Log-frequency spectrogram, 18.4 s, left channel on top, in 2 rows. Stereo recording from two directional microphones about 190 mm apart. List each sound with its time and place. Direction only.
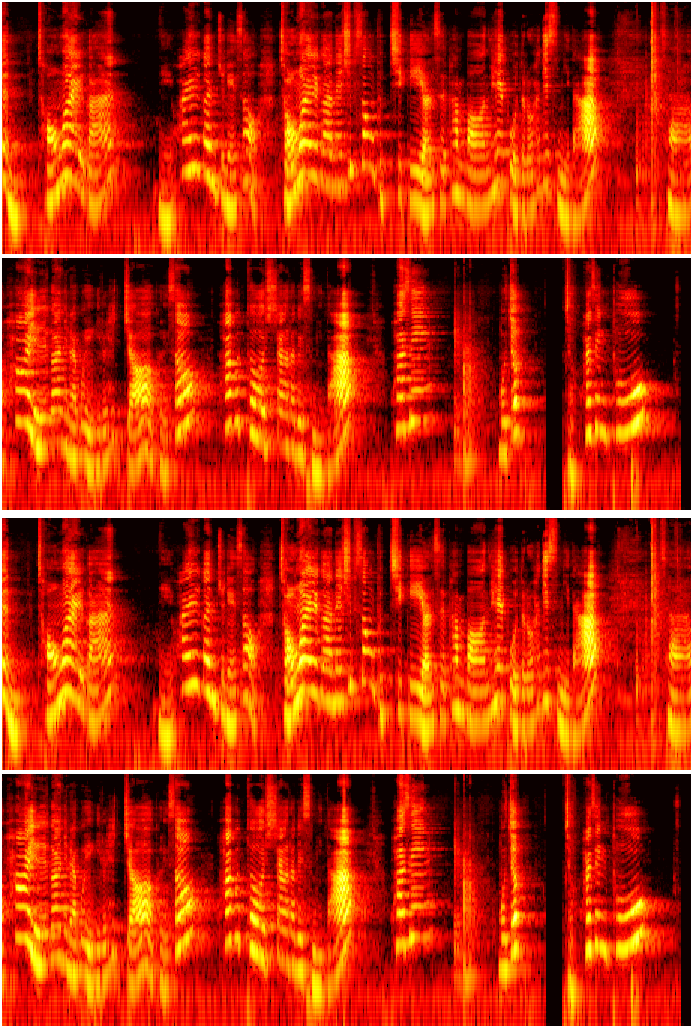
0.0 s a woman's voice: 35° right (ahead or behind)
8.9 s a woman's voice: 40° right (ahead or behind)
15.8 s speech: 50° right (ahead or behind)
16.6 s a woman's voice: 35° right (ahead or behind)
